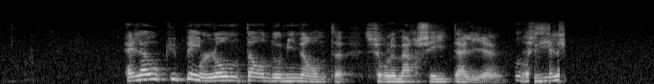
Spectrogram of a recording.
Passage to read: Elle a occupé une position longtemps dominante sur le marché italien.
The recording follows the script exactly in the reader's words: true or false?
false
